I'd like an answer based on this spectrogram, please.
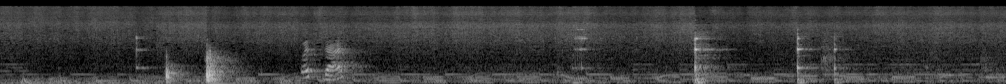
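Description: Metal spoon scraping and clinking against a ceramic mixing bowl as thick cookie dough is stirred, then a few sharp knocks of a small bowl against the pot as chocolate chips are tipped in. Soft background music plays under it.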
